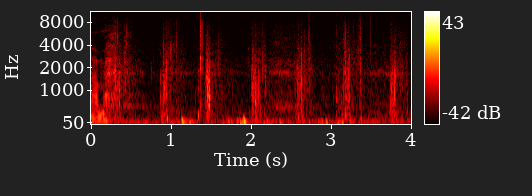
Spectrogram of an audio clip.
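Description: Footsteps of a hiker walking on a dry dirt trail, about two steps a second.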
